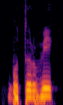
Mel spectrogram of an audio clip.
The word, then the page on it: butur bik: Mpur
